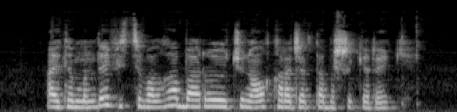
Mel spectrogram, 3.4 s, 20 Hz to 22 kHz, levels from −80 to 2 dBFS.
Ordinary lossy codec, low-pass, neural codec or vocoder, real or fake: AAC, 96 kbps; 14.4 kHz; none; real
